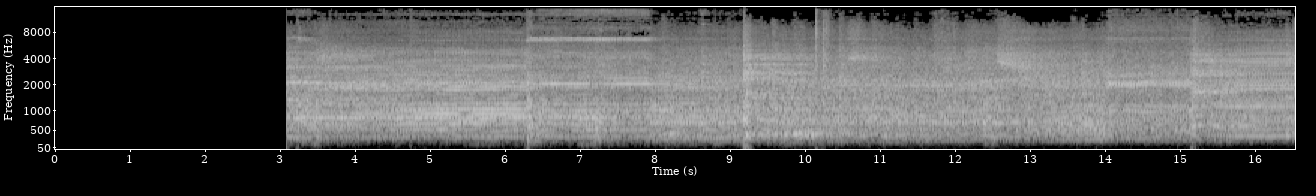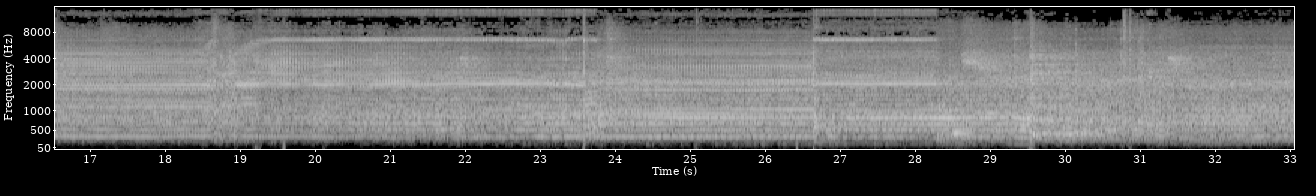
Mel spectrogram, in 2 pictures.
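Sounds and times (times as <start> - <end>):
machine whining: 3.1 - 9.2, 14.0 - 33.0.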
